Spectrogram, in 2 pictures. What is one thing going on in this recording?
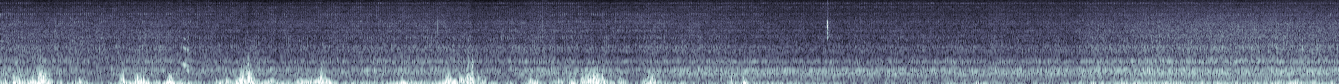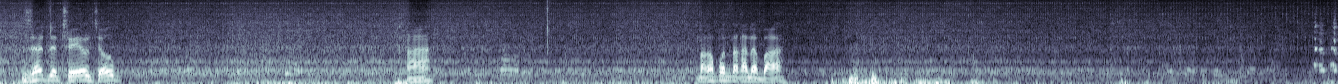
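Bicycle tyres hum steadily on the pavement.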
